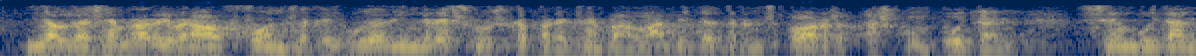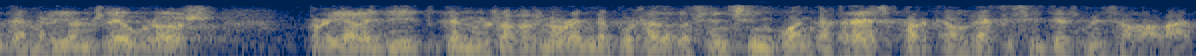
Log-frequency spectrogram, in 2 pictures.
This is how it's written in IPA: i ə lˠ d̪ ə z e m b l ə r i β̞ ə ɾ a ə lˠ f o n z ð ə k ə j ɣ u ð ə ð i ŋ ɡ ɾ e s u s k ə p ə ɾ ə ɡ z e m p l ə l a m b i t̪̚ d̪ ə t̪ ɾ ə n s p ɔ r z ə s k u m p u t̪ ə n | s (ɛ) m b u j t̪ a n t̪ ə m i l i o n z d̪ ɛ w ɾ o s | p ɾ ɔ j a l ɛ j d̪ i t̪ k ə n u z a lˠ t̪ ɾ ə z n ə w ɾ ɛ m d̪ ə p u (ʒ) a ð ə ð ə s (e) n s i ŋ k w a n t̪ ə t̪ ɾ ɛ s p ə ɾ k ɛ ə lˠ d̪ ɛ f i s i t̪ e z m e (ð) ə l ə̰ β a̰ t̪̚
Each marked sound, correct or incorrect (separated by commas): incorrect, incorrect, correct, incorrect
